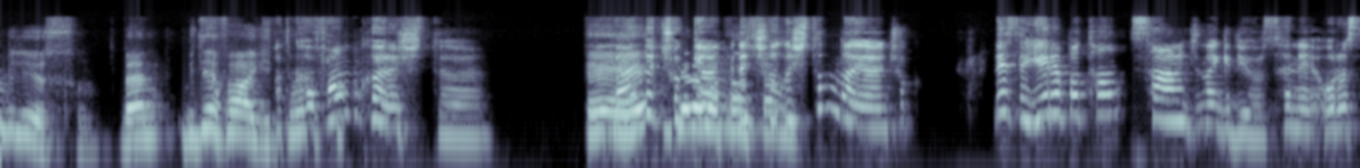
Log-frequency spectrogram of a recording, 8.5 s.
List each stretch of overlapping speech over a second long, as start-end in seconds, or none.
3.8-5.0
